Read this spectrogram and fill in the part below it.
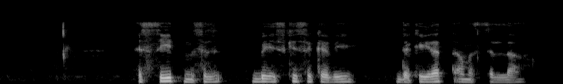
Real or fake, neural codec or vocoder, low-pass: real; none; 7.2 kHz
